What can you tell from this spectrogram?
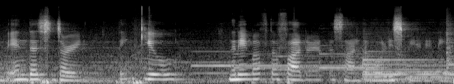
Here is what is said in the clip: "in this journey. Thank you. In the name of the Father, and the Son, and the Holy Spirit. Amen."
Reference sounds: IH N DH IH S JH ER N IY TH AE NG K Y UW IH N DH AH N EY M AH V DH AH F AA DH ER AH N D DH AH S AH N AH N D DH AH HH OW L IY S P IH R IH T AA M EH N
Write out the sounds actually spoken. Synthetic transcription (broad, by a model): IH N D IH S JH ER N IY T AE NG K Y UW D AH N EY M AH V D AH F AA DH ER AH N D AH S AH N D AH HH OW L IY S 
